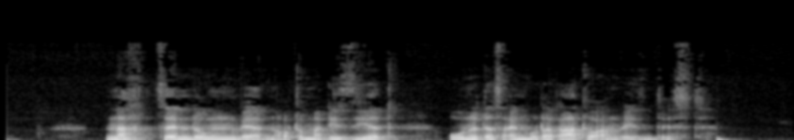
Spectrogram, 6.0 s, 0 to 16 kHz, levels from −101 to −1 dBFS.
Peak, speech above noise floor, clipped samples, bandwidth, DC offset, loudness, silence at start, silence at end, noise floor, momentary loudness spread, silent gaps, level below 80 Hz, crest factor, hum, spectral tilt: -2 dBFS; 36 dB; under 0.1%; 6.8 kHz; under 0.1%; -20 LUFS; 0.8 s; 0.55 s; -56 dBFS; 16 LU; none; -42 dBFS; 18 dB; none; -9.5 dB/octave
